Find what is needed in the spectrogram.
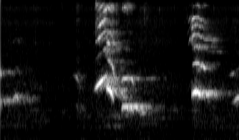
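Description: Birds calling in short chirps: a few quick sliding notes about a second in, and more near the end.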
